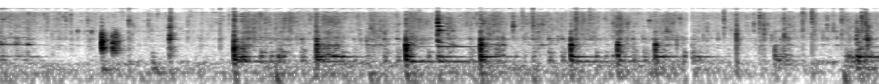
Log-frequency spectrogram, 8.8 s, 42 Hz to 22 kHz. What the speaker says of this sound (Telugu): ఆయిల్ అయితే వేడైంది. 1 కప్పు కొబ్బరి ముక్కలు వేపుకుందాం.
